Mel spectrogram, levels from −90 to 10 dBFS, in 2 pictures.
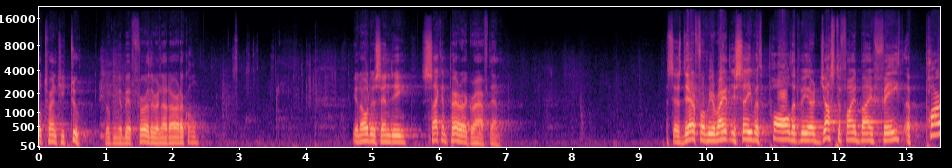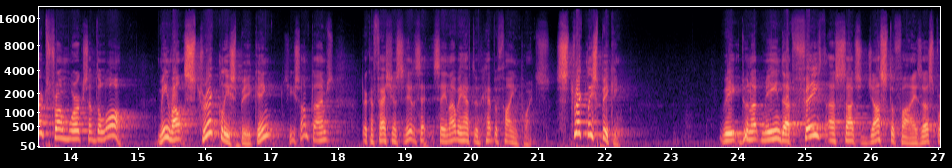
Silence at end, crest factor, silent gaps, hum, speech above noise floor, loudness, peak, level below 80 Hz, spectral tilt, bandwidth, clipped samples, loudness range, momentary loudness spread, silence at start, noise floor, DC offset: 0 s; 14 dB; none; none; 38 dB; -12 LUFS; 0 dBFS; -42 dBFS; -5.5 dB/octave; 17.5 kHz; under 0.1%; 7 LU; 13 LU; 0 s; -51 dBFS; under 0.1%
